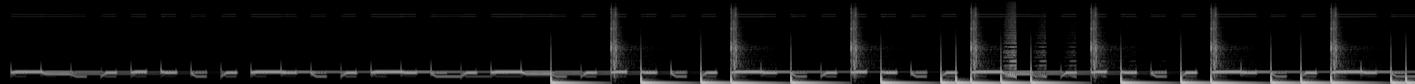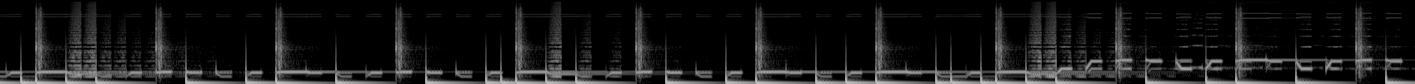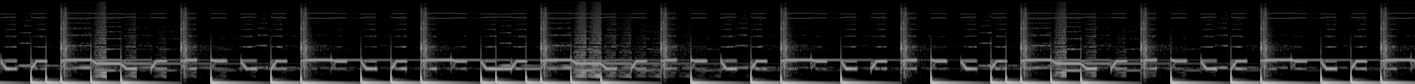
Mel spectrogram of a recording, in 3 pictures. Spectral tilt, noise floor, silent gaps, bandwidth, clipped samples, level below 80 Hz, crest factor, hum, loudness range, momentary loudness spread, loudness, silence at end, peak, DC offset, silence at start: -6 dB/octave; -45 dBFS; none; 16 kHz; under 0.1%; -26 dBFS; 20 dB; none; 5 LU; 12 LU; -26 LUFS; 0 s; -4 dBFS; under 0.1%; 0.1 s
